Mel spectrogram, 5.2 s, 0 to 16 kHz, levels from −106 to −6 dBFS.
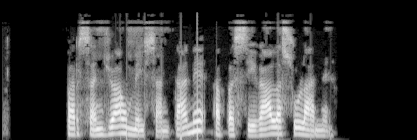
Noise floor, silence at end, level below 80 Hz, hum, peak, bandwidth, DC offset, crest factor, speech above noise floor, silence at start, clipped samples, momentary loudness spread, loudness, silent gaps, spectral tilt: under -90 dBFS; 1.05 s; -50 dBFS; none; 0 dBFS; 11 kHz; under 0.1%; 16 dB; over 75 dB; 0.85 s; under 0.1%; 6 LU; -15 LUFS; none; -4 dB/octave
